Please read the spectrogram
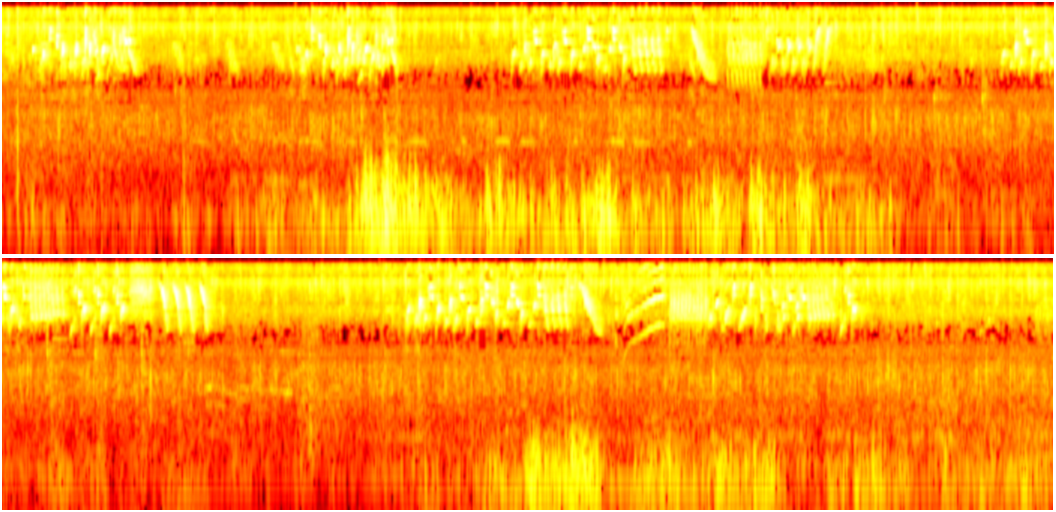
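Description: European goldfinch singing: bouts of rapid, tinkling twitters a few seconds long, repeated about every three to five seconds with short pauses between.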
